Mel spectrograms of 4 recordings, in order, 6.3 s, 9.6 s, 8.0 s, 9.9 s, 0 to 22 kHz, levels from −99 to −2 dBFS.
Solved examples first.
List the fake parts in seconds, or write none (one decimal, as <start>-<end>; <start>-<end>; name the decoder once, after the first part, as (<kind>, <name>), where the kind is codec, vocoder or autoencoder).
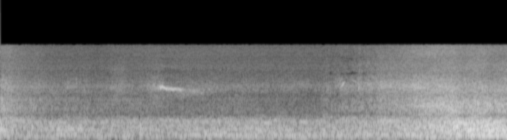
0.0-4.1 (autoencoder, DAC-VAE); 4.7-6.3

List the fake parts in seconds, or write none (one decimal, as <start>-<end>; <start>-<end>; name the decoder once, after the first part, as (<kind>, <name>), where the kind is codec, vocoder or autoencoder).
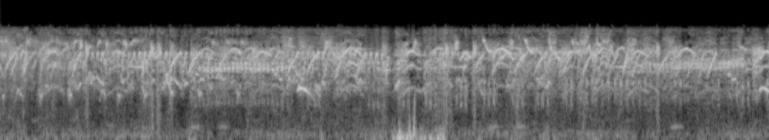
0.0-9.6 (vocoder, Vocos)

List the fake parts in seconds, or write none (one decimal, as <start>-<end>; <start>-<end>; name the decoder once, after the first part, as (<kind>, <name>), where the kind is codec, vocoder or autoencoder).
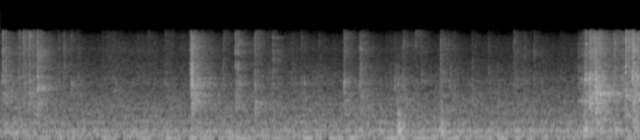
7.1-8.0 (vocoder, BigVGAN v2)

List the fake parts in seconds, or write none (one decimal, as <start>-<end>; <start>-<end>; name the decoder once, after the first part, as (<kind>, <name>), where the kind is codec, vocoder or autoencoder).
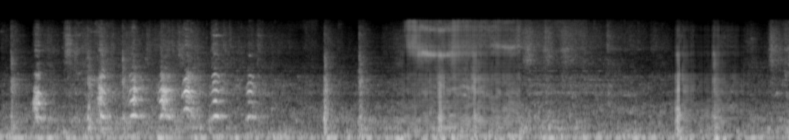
5.0-6.5 (vocoder, BigVGAN v2); 8.4-9.3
